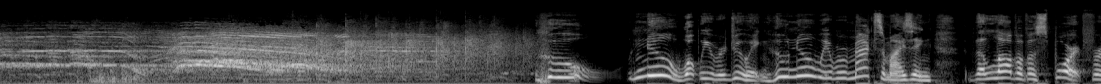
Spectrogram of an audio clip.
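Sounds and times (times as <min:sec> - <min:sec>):
crowd cheering at dog agility competition: 0:00.0 - 0:05.3
speech: 0:06.9 - 0:11.0.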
